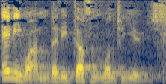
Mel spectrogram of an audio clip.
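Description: A man with a Nottingham English accent preaching a sermon in short phrases, pausing for an interpreter. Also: mid-range voice, sing-song, darkish tone. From England. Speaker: guest preacher. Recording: reverberant hall.

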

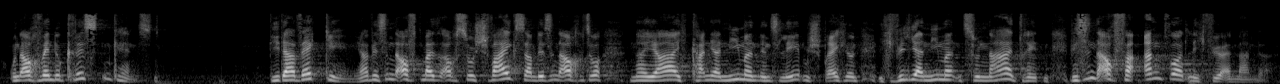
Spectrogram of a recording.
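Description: A man's voice: high-pitched, big-room sound. A middle-aged man preaching a sermon in an earnest, exhorting way, asking rhetorical questions.

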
